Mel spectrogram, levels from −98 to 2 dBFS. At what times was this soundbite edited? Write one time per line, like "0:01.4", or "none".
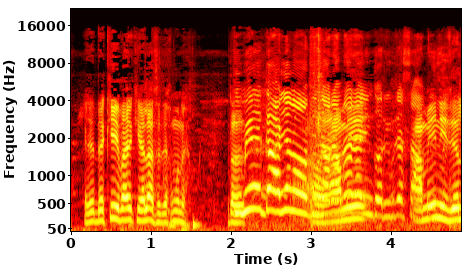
0:01.9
